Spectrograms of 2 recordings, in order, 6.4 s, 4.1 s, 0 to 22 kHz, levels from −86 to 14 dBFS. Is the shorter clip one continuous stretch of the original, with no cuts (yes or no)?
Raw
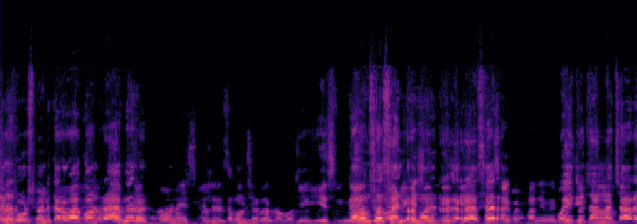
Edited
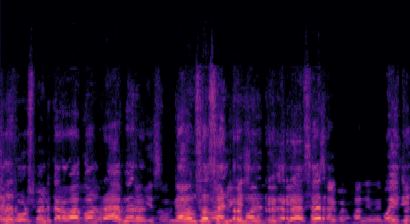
no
